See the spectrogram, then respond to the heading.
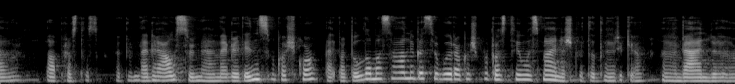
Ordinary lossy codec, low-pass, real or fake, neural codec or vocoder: MP3, 96 kbps; 9.9 kHz; fake; autoencoder, 22.05 kHz, a latent of 192 numbers a frame, VITS, trained on one speaker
